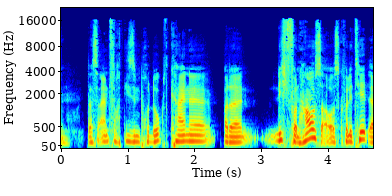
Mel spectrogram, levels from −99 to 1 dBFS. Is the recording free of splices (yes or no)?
no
